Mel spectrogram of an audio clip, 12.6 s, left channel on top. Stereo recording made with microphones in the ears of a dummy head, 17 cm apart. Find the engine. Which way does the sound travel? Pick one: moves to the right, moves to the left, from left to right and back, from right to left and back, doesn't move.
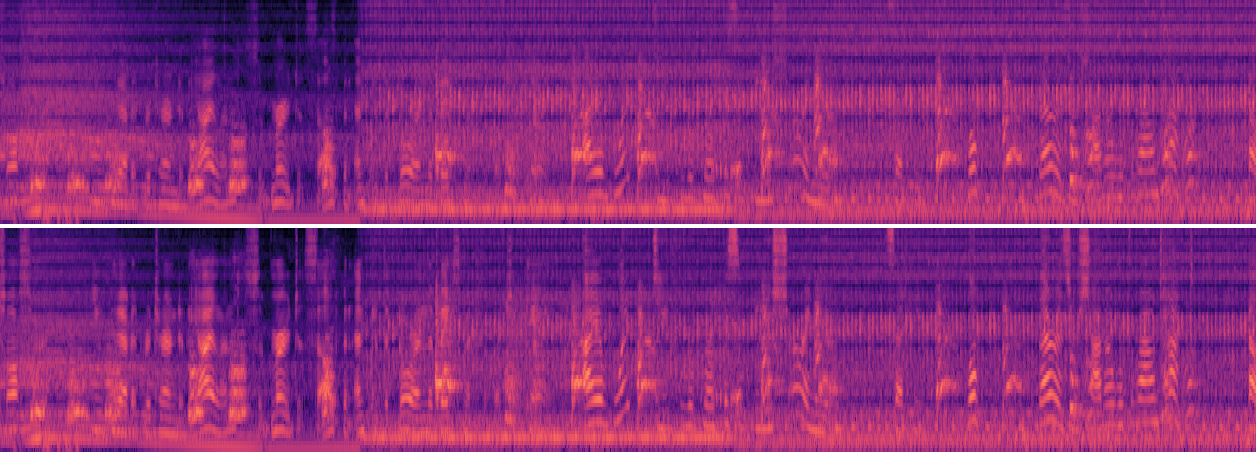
doesn't move.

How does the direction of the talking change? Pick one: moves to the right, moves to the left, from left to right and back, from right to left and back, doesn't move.
doesn't move.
